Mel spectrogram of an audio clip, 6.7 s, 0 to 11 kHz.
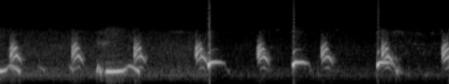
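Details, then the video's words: Water rail pair, male and female, recorded in 2021, giving repeated, downward-arched, harmonic notes and an occasional long, low whistle that swells upward. "Tiếng nhát hoa, cà cuốc trống mái"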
